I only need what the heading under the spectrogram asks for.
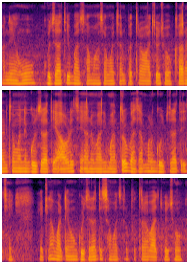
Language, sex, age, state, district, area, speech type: Gujarati, male, 18-30, Gujarat, Aravalli, urban, spontaneous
